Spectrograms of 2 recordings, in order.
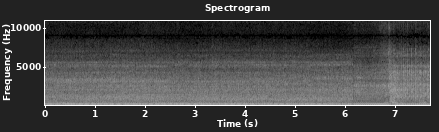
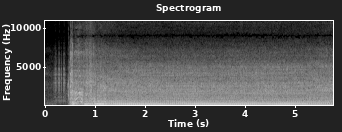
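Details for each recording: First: Mower with worn blade clutch, before repair, mowing tall grass: cuts fine with deck raised, but when deck drops engine pitch sags and labours, which points to a slipping clutch: engine bogging under load. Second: Mower after deck repaired with sheet steel, blades sharpened and new clutch fitted: engine fires after a brief crank and settles into a steady, even run with no knocks or misses; working as it should.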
